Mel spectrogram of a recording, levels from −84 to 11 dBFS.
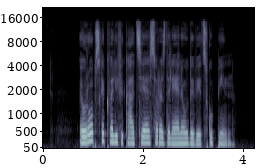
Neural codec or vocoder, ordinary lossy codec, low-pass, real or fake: vocoder, 44.1 kHz, 128 mel bands every 256 samples, BigVGAN v2; AAC, 64 kbps; 14.4 kHz; fake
